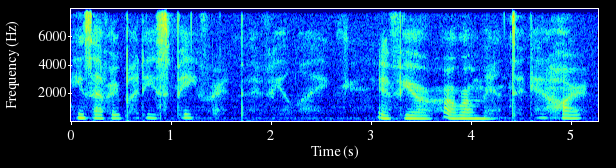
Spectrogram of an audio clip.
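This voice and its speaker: Over noticeable background noise, someone whispers at a moderate pace. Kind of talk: casual talk to camera. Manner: soft-spoken.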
